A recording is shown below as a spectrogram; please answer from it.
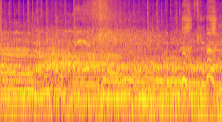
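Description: Horror-show soundtrack: long held eerie tones, then wavering voice-like sounds that bend up and down, with a short whooshing hiss about two seconds in.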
